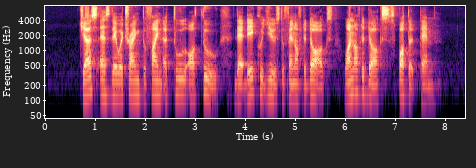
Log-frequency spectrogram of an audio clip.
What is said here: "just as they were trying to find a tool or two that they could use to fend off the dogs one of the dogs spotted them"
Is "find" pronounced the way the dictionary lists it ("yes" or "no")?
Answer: yes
